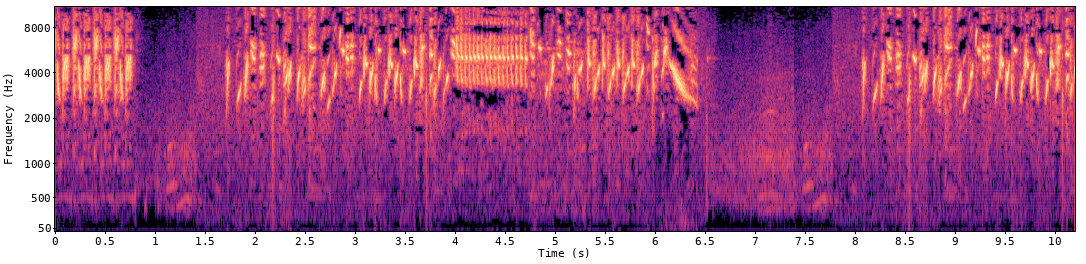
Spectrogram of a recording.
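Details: Algerian goldfinch singing in a montage recording: bursts of fast, bright twittering broken by short silences, including a sustained buzzy, nasal trill in the middle and a tinkling run of chirps at the end.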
